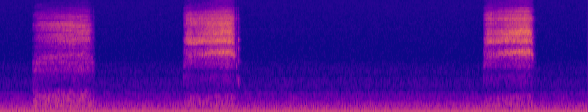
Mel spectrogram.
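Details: Begging from a wild barn owl nestling in a research nest box as its mother brings a long-tailed rat; three rasping, hissy shrieks with irregular gaps, over a constant low hum.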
